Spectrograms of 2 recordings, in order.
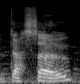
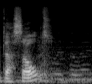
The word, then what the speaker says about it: Dassault: a Carlos pay attention this is a deso not Dassault or any other pronunciation adesso Falcon 8x which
